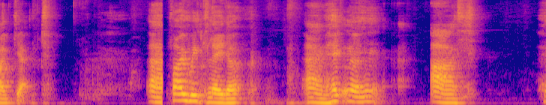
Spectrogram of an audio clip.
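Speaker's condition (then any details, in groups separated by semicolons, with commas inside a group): Cerebral palsy; mild, ataxic type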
